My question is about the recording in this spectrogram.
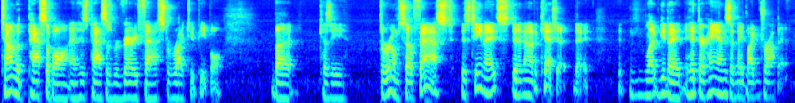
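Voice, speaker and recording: Gravelly, sharp-toned young man swearing. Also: mid-range voice, moderate pace. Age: young adult. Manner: rambling storyteller, swears a lot, acts out quotes loudly. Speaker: podcast co-host. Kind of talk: casual podcast chat.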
